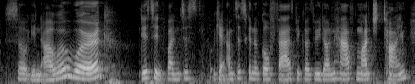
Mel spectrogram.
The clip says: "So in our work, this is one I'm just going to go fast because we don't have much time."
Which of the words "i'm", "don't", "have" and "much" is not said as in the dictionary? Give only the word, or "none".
none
